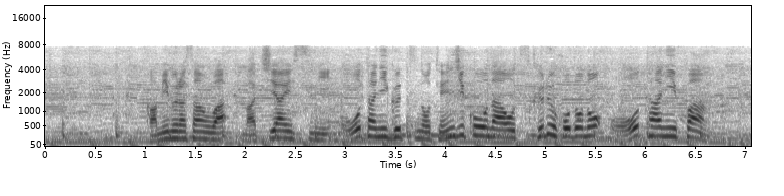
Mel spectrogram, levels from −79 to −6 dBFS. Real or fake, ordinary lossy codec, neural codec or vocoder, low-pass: real; none; none; none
